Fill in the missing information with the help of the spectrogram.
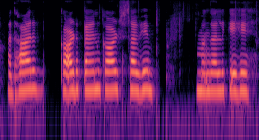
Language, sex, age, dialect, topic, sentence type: Magahi, female, 56-60, Central/Standard, banking, question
